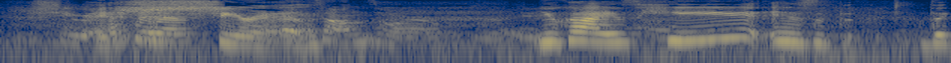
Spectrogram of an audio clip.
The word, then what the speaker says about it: Sheeran: Sheeran is which I figured out how to pronounce his name ok it's not she ran she read Sheeran you guys he is the cutest singer he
